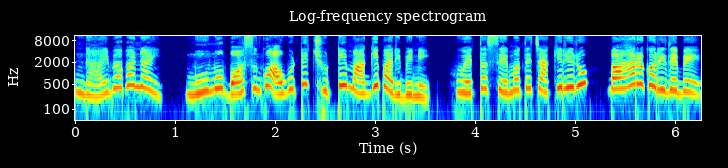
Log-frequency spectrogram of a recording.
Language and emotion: Odia, fearful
